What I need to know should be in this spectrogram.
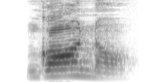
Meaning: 1. time for sleeping 2. sex (sexual intercourse)
- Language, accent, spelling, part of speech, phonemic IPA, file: Swahili, Kenya, ngono, noun, /ˈᵑɡɔ.nɔ/, Sw-ke-ngono.flac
